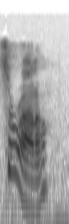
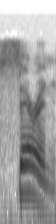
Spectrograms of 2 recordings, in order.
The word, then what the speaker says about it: Cerrone: No, it's not Serrano. It's Cerrone.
